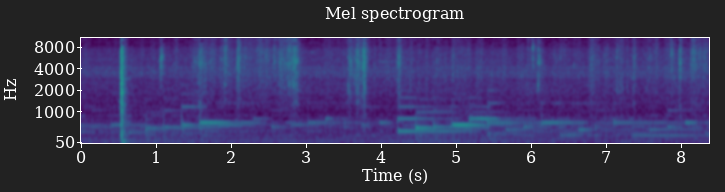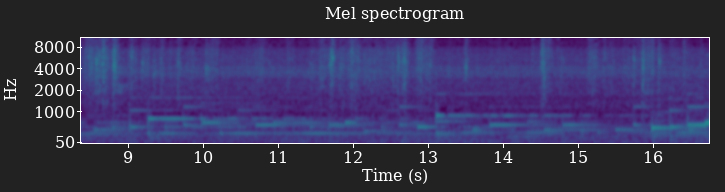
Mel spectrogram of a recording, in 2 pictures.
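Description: Soft instrumental background music with slow held notes, with one sharp knock about half a second in and a few light handling clicks.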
